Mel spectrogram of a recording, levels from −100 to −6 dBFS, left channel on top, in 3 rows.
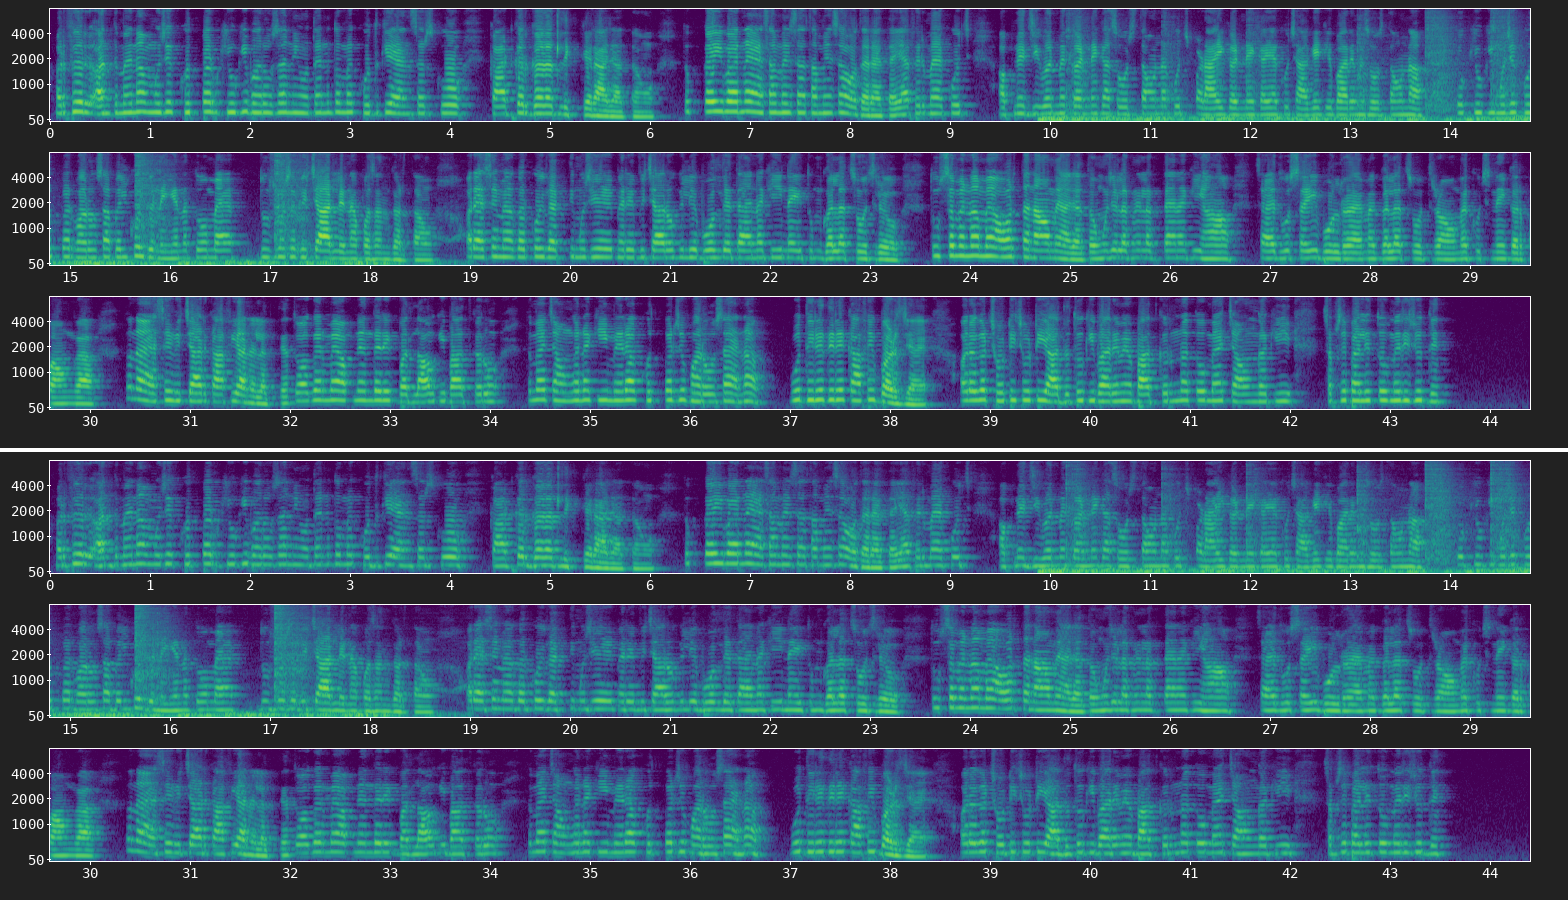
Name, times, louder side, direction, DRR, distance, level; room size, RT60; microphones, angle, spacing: voice 1, 0.1-4.1 4.4-6.0 6.6-9.1 9.5-13.7 14.1-18.6 19.0-23.3 23.6-26.6 26.9-30.1 30.4-34.1 34.4-36.7 37.0-38.4 38.7-42.0 42.3-43.5, left 3 dB, 70° left, 10 dB, 0.9 m, -31 dB
sound 1, 9.9-19.0, equal, 20° right, 5.2 m, -37 dB
16.5 x 6.3 x 2.4 m, 0.30 s
head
